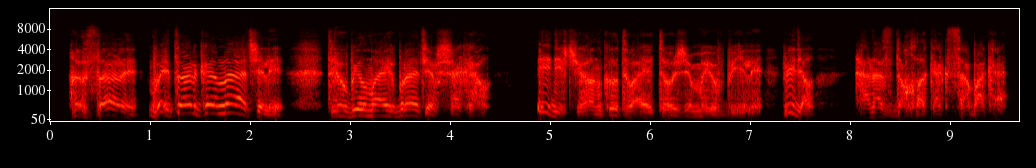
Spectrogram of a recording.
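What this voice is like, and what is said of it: Hoarse voice, Caucasian accent. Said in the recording (Russian): “Хриплый голос с кавказским акцентом”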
